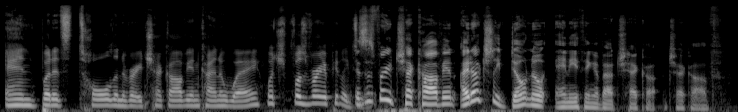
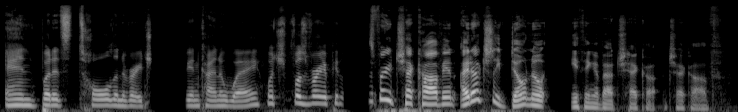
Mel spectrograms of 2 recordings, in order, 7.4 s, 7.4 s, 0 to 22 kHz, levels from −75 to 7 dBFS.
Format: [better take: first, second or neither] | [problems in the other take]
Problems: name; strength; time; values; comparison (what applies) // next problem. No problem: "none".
first | audio cutting out; at 1.5 s, at 3.5 s and at 5.5 s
